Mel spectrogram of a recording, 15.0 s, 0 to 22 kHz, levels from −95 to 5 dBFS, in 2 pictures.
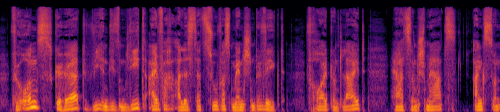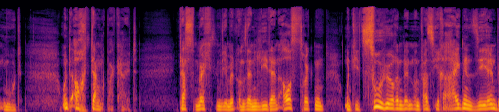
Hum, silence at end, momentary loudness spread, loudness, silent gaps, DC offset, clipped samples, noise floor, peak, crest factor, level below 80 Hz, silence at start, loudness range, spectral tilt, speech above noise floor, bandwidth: none; 0 s; 11 LU; -20 LUFS; none; under 0.1%; under 0.1%; -51 dBFS; -2 dBFS; 20 dB; -48 dBFS; 0.15 s; 7 LU; -5 dB/octave; 31 dB; 17 kHz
